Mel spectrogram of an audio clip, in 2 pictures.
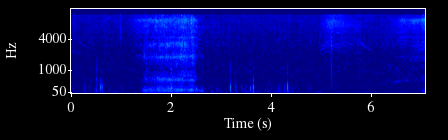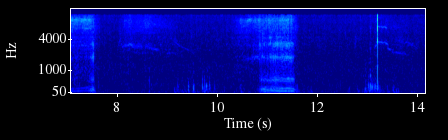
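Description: Three loud, rattling snores on in-breaths, roughly 13 breaths a minute, with quiet breathing between them. This is ordinary snoring.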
